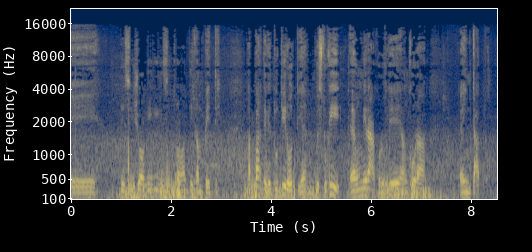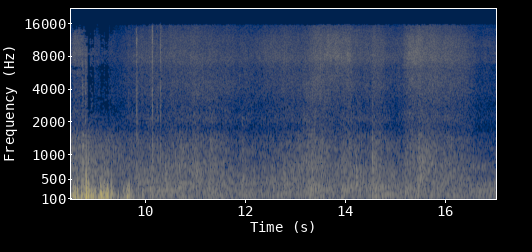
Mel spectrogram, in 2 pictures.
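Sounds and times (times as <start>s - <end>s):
faint steady rushing noise: 0.0s - 17.0s.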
